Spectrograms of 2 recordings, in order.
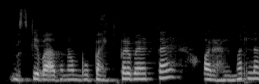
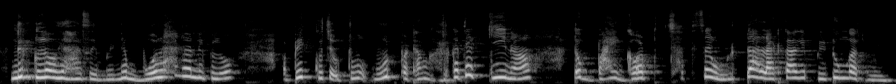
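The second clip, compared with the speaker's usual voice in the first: acted anger; 3 semitones higher, 6 dB louder than usual. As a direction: order them out with a storyteller's raised voice. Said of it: "इतना क्यों गुस्सा कर रहे हो यार".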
